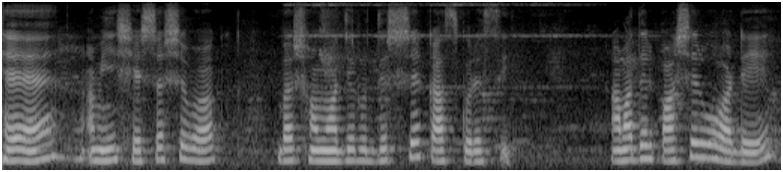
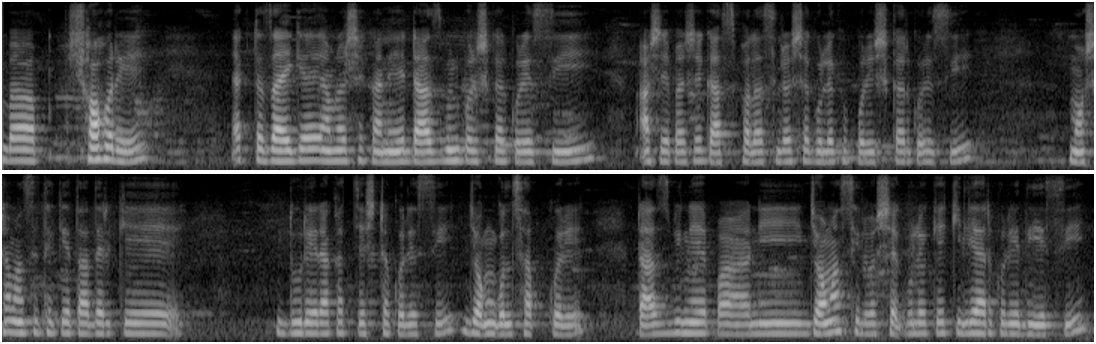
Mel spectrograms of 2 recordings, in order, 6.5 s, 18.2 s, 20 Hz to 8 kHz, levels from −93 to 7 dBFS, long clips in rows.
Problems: constant background noise, continuous background conversations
